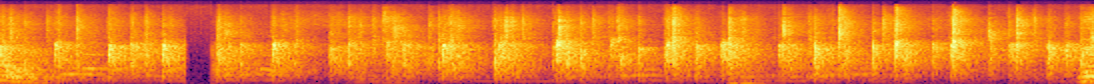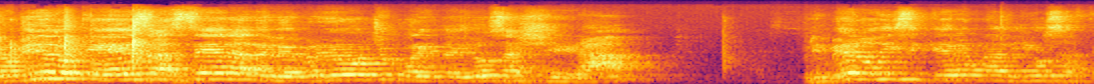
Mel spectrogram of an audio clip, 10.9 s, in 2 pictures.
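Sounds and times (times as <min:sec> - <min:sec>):
audience clapping hands in praise: 0:00.0 - 0:06.4
speech: 0:05.4 - 0:08.7, 0:09.5 - 0:10.9.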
